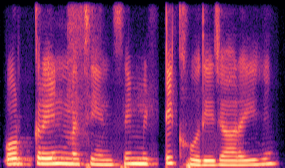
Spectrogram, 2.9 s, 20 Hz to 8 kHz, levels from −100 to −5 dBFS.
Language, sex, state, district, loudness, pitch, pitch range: Hindi, female, Uttar Pradesh, Saharanpur, -14 LUFS, 245 Hz, 210-250 Hz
